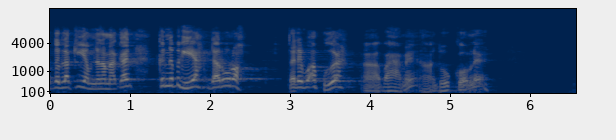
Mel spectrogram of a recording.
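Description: A middle-aged man speaks with animation through a microphone.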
